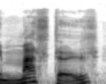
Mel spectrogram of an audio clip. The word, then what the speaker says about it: master's: Regardez bien pour voir que l'accent tombé sur le premier syllabe là. I got a master's.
